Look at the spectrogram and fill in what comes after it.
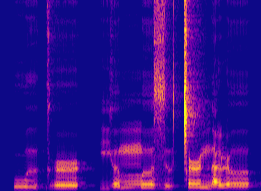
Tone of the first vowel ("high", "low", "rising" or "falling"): falling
